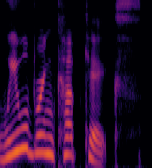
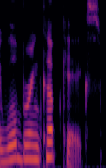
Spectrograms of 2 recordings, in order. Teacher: The will just melts right into the word before it.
